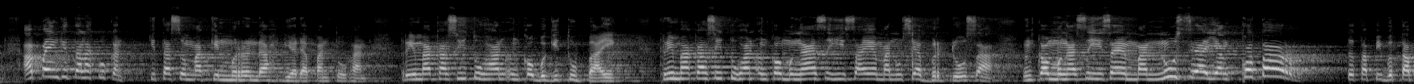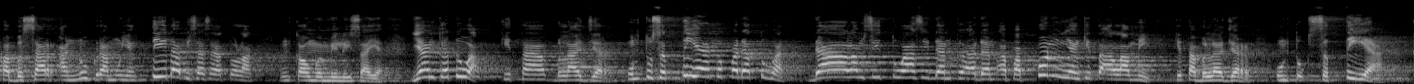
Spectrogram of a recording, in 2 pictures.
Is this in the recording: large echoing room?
yes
